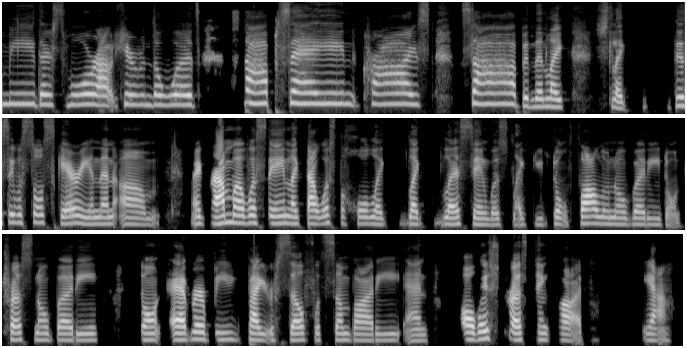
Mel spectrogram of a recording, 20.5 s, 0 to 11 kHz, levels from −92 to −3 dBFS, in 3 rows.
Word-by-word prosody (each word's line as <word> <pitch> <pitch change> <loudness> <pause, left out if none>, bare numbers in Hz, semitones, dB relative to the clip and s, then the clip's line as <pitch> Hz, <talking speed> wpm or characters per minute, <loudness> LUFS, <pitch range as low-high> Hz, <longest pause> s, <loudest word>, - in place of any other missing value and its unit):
me, 310 0 -4
there's 290 -2 -2
more 290 +2 +1
out 275 0 +2
here 285 -2 -3
in 275 - -8
the 285 -1 0
woods. 280 0 0 0.3
Stop 325 -2 +1
saying 315 -2 +1
Christ! 310 -2 -2 0.3
Stop!" 310 -6 0
and 240 -2 +1
then, 225 0 +1
like, 220 -2 +2 0.3
she, - - -13
like - - -1 0.5
this 255 -1 0
it 235 - +1
was 230 - -6
so 230 -2 -3
scary, 205 -1 +1
and 190 +1 -3
then, 190 +1 -1
um, 180 0 -2 0.3
my 200 - +3
grandma 215 +3 +9
was 220 0 0
saying, 210 0 0
like, 200 -1 +1
that 195 0 +6
was 215 +2 -3
the 205 - -12
whole, 195 0 -4
like 180 -2 -4 0.2
like, 190 -3 0 0.2
lesson, 180 -2 -1
was, 170 -1 -9
like, 165 - -9
you 175 0 -13
don't 190 -2 -4
follow 205 -1 +4
nobody, 180 -1 -5
don't - - -12
trust 200 -1 -1
nobody, 185 -1 -3 0.4
don't 195 -1 +1
ever 205 +2 +7
be 200 -1 -8
by 190 -1 +7
yourself 185 +1 -1
with 190 - -9
somebody, 180 -1 -3
and 170 +1 -5 0.3
always 210 +3 +4
trust 195 -3 +5
in 195 -1 -1
God. 180 -1 +1 0.6
Yeah, - - -2
205 Hz, 175 wpm, -25 LUFS, 185-285 Hz, 0.6 s, grandma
